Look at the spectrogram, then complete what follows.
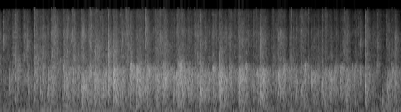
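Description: Sustained applause from a crowd, a dense steady patter of many hands clapping for about six seconds at an even, fairly loud level, with no voices rising above it.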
